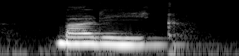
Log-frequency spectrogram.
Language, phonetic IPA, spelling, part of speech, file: Czech, [ˈbaliːk], balík, noun, Cs-balík.ogg
- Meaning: 1. parcel, package 2. hick 3. bundle (package wrapped or tied up for carrying) 4. bundle (large amount, especially of money)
